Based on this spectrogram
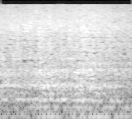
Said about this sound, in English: The farmer uses a large automatic irrigation machine, which sprays water from a hose in a high arc onto the field.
